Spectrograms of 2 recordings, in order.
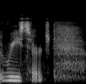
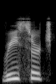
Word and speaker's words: research: no just the first research research can be said both ways maybe officially research with stress on the second syllable would be the verb and research with stress on the re the first syllable would be the noun but people say both ways for both nouns and verbs so you can do it either way i say research for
